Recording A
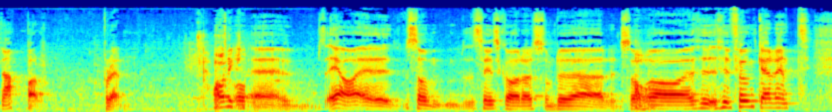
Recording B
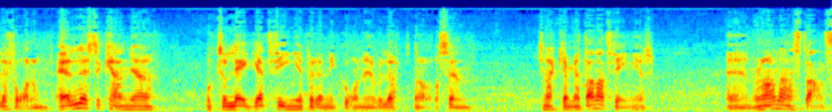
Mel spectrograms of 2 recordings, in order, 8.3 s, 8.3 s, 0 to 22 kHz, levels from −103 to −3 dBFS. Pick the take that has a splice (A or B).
A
